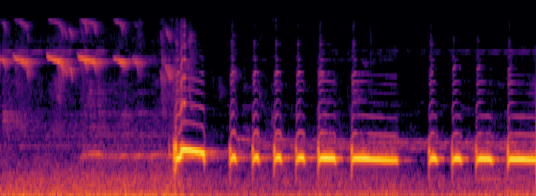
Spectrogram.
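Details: Bangkok-type zebra dove of local crossbred stock in full song, a rising opening whistle followed by a run of short clipped coos and longer drawn-out notes, all steady and mid-pitched; faint high chirps of another bird come at the start.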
